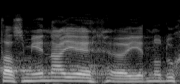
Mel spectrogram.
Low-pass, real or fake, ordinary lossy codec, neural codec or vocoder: 10.8 kHz; real; MP3, 96 kbps; none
